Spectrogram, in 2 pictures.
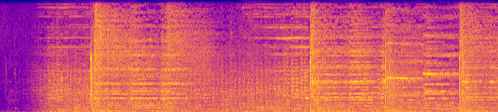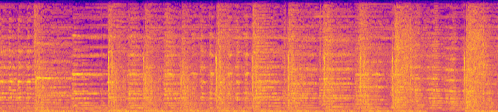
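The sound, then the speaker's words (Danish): Loud explosions from a scene in a Danish film go off again and again, roughly every second or two, over a dense, continuous roar that stays loud and full throughout the scene. “og hvis man lytter godt efter, så kan man høre en masse eksplosioner.”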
